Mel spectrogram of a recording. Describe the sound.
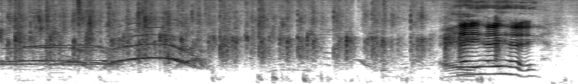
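An audience at a comedy show claps steadily for several seconds as comedian Paris Sashay is introduced, a dense crackle of applause mixed with voices and shouts, swelling near the end with a loud whooping cheer before easing off.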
